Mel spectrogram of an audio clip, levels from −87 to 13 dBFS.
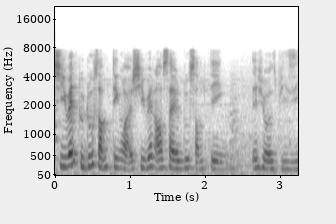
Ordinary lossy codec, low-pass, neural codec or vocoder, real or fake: none; none; none; real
